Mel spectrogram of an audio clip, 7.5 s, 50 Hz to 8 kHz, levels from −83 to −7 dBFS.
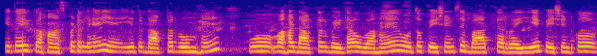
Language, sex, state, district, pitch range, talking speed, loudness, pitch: Hindi, female, Bihar, West Champaran, 205-230 Hz, 225 wpm, -18 LUFS, 215 Hz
